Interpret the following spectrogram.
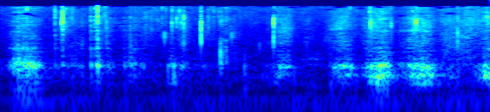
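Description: A knife cutting through the crusty baked dough of a pizza cone, heard as a dense run of small, irregular crackles and crunches.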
